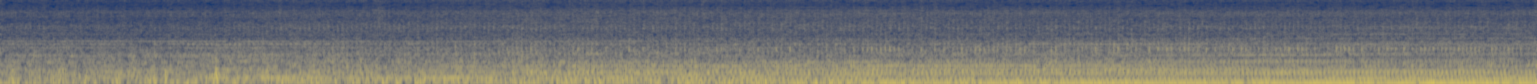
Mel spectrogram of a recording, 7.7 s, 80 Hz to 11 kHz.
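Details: Mash Fifty 50cc single-cylinder motorcycle engine at 21,000 km, running steadily with a faint mechanical rattle that the owner noticed during pre-season maintenance; the dealer claims these engines last only 25,000 km, and the cause is unconfirmed before teardown.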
